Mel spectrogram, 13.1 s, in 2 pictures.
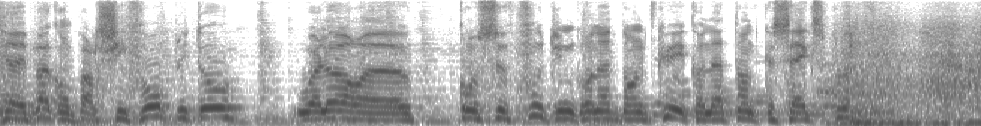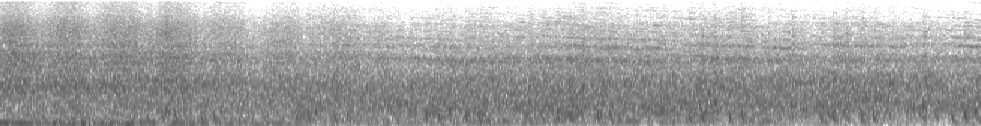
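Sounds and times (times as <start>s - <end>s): passenger train passing: 5.3s - 13.0s.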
